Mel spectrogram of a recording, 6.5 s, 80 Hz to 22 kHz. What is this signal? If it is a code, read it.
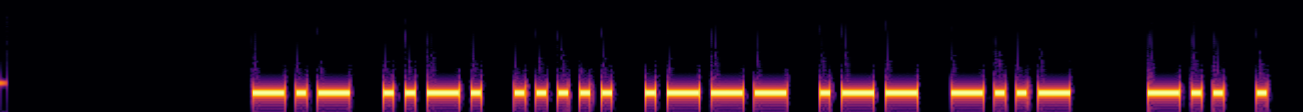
Morse code, heard as a keyed tone, about 22 wpm, 700 Hz. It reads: KF5JWX DE
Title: USA Callsign DE Callsign 22wpm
